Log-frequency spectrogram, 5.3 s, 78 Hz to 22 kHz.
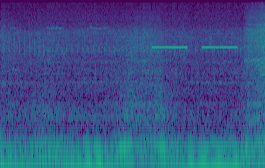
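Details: GT 3.2 V6 on a sub-zero cold start, revving unevenly with a thin high-pitched buzz cutting in twice for under a second, poor throttle response at the same time; buzz source unclear.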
